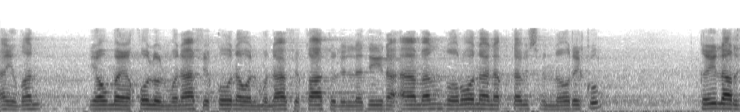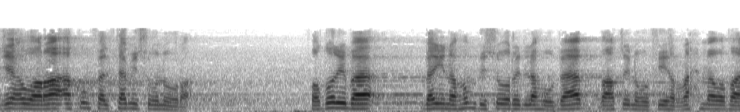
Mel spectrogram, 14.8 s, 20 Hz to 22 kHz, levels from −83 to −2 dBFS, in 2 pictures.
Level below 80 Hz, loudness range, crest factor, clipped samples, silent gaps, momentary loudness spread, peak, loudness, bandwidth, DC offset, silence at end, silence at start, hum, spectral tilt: -44 dBFS; 4 LU; 20 dB; under 0.1%; none; 17 LU; -2 dBFS; -22 LUFS; 8 kHz; under 0.1%; 0 s; 0 s; none; -5 dB/octave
